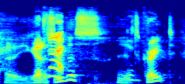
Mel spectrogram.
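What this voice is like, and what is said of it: Imitates another person's voice. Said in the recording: “my Obama impression”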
